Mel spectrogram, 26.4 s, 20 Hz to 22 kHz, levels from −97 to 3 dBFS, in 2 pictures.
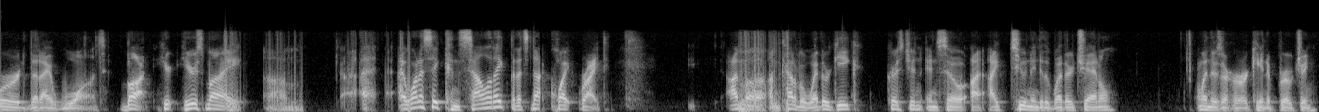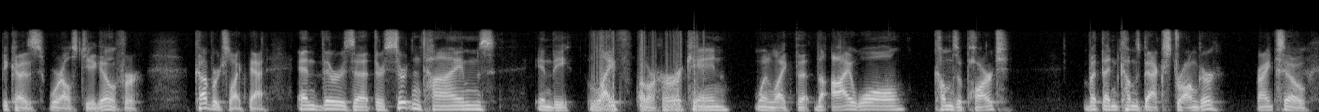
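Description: From 2.25 to 4.10 s, between "want but here here's" and "to say consolidate but", processor overload crackle tears through the speech. The processor misses many deadlines in a row, each replaying stale audio from a buffer of around 5 ms. The result is a gritty, continuous crackle rather than a single dropout. At 5.39 to 5.44 s one lost AMR speech frame, 20 ms long, causes a soft, smooth dip where the decoder bridges the gap with fading sound instead of hard clicks. The crackle returns from 7.39 to 7.88 s, just before "of a weather geek", and again from 18.96 to 20.23 s, between "certain times in the" and "when like the the". A second single lost frame gives another brief muted dip at 25.92 to 25.96 s.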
